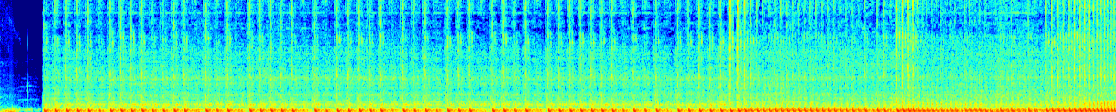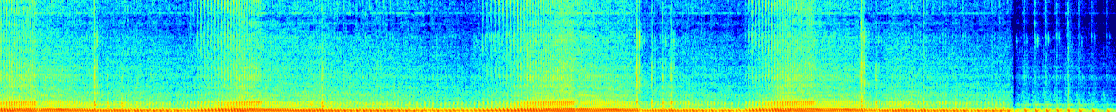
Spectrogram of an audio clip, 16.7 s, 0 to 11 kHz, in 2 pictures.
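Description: A 1999 Honda C90 with a big bore straight-through exhaust runs loud and close, a rapid raspy idle that climbs into several sharp revving bursts, each rising and falling, with clattering mechanical noise throughout.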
